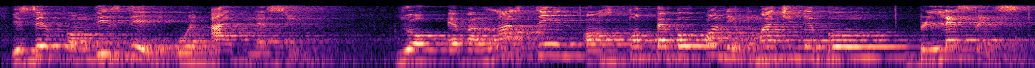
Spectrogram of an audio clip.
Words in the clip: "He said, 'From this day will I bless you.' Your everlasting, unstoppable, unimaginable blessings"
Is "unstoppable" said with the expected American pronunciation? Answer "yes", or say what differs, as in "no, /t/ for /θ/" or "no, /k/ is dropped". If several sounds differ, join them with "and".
yes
